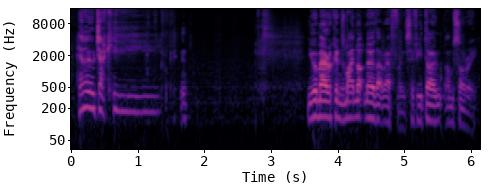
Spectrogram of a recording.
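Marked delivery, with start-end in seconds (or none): 0.1-1.4 slow, higher, hammed-up call to his wife; Friday Night Dinner dad. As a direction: drag it out fondly like the sitcom dad. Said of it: "Reminds me of, um, Friday night dinner".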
